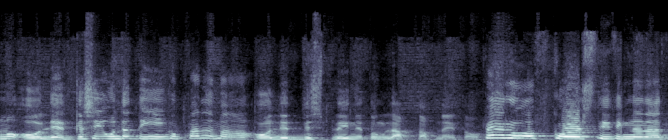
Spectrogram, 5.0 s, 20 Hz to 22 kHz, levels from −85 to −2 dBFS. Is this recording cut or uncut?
cut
